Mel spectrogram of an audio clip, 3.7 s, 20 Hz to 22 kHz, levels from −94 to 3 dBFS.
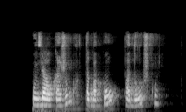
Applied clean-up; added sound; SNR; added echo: neural mask model DeepFilterNet 3.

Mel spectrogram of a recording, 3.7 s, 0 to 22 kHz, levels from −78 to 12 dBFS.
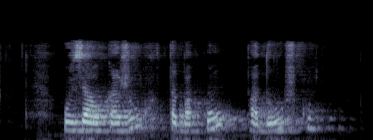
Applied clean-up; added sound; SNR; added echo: neural separator model SepFormer DNS4.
